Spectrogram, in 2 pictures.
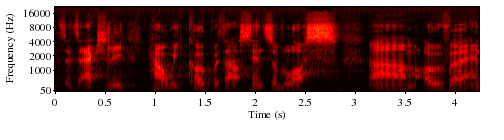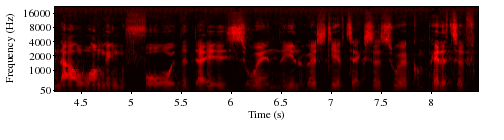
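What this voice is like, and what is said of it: Non-local accent. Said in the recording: “as you may detect from my accent, I'm not from around here”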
